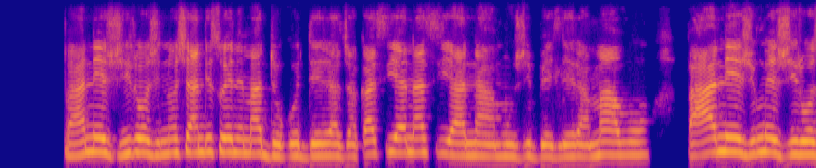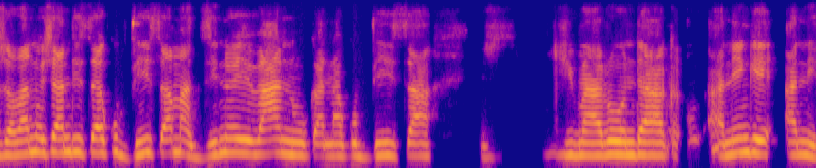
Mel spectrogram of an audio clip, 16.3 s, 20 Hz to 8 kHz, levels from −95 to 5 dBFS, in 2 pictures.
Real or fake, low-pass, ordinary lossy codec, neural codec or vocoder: real; 7.2 kHz; Opus, 24 kbps; none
